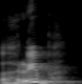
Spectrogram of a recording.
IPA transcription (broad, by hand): г р и б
